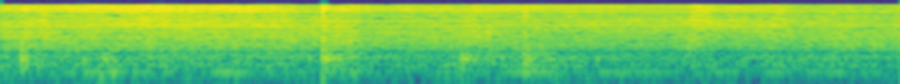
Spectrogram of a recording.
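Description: Brinjal pieces sizzling in groundnut oil in a kadai: a steady frying hiss, while a ladle stirs them, with a faint scrape about a second and a half in.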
